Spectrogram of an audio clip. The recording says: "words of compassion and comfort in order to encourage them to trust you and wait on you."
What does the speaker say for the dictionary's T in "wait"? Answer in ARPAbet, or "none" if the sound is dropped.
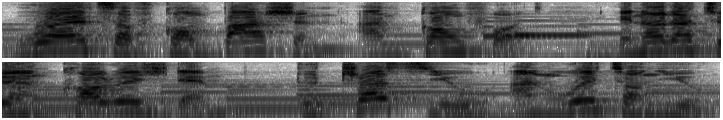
T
